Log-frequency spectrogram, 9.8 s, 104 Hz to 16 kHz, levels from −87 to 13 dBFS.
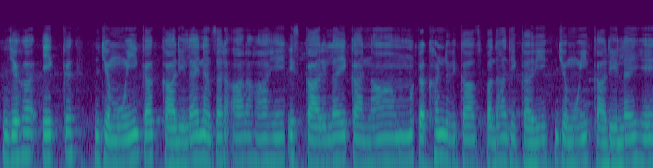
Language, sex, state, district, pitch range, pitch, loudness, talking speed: Hindi, male, Bihar, Jamui, 125-140 Hz, 130 Hz, -39 LUFS, 120 wpm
